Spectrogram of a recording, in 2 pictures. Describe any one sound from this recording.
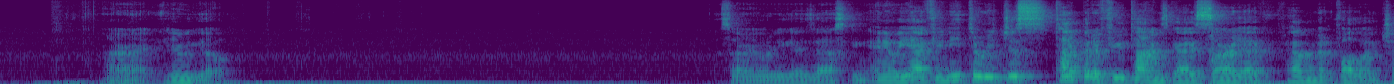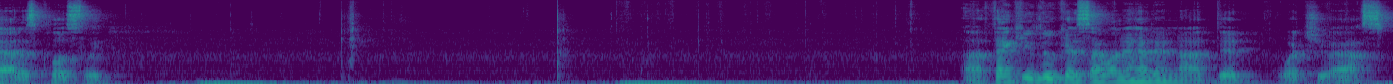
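Stiff cards slide and flick against each other in someone's hands.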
